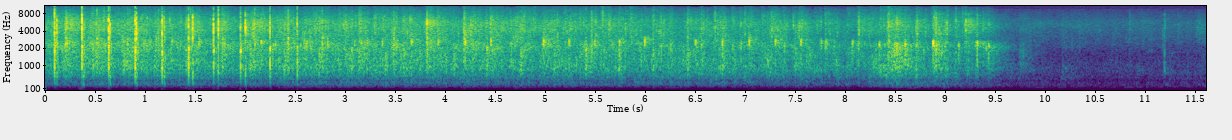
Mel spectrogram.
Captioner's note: applause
